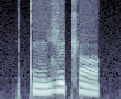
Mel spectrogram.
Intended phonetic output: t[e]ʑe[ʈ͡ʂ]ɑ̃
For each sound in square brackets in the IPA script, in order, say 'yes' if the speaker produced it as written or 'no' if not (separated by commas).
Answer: no, yes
